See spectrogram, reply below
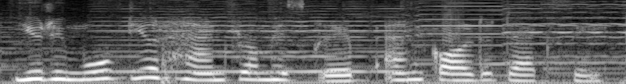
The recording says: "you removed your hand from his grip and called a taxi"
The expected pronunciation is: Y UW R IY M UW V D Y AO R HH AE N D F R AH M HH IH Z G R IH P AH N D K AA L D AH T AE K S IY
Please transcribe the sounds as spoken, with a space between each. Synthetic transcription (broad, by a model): Y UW R IY M UW V D Y AO R HH AE N D F R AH M HH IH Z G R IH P AH N D K AA L D AH T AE K S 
